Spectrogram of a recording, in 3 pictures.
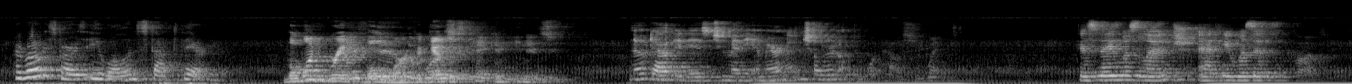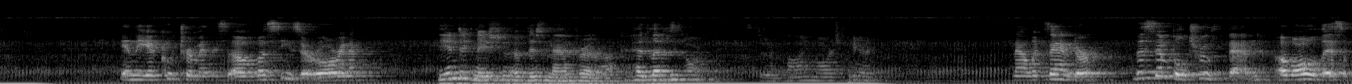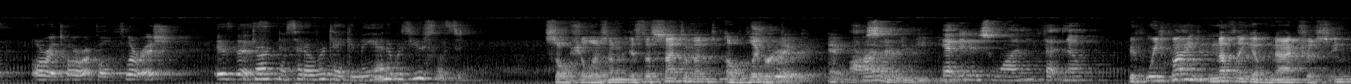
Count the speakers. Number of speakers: nine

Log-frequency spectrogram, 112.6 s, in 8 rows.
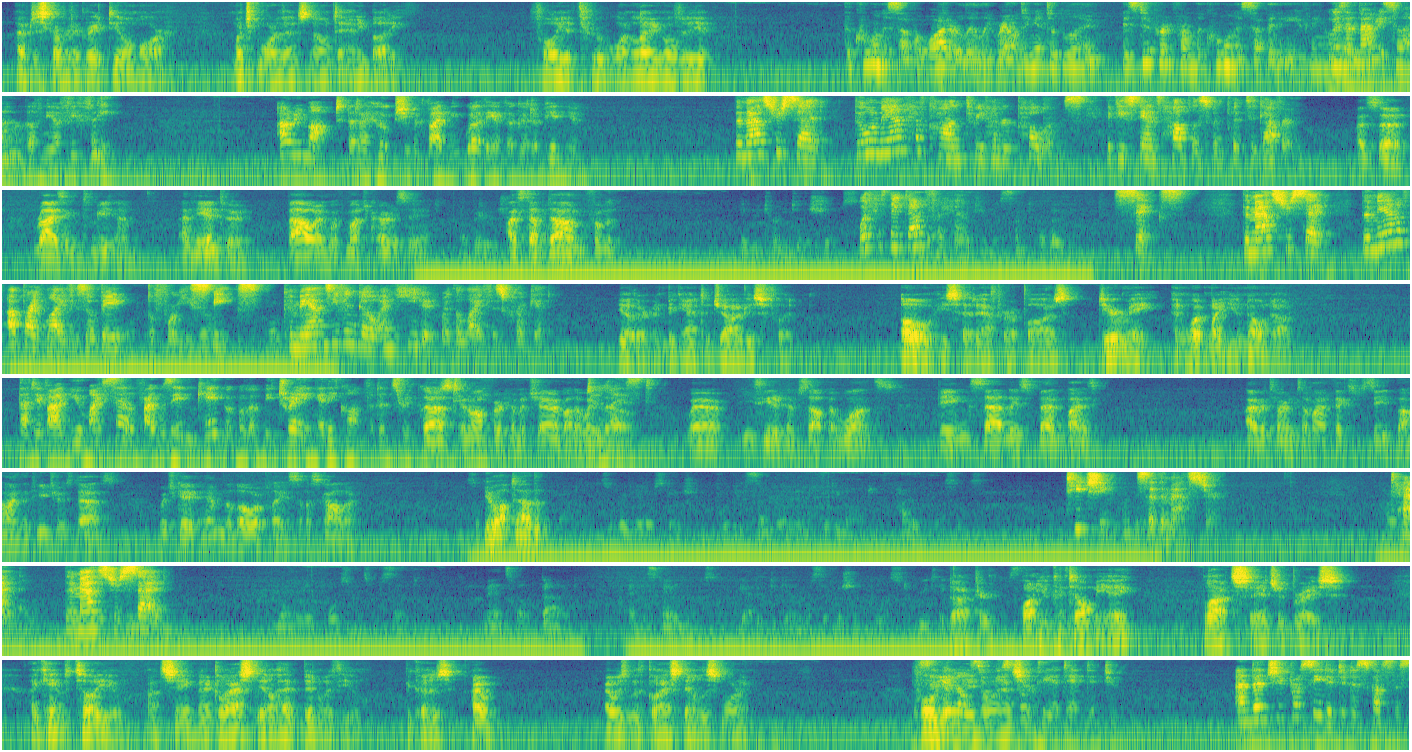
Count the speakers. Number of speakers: six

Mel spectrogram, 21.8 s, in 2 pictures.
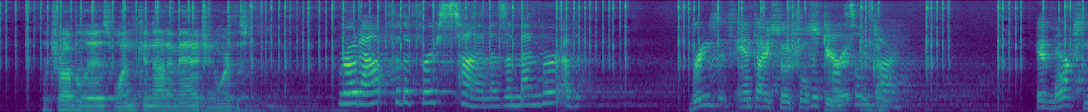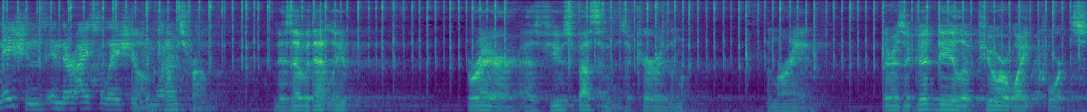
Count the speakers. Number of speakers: three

